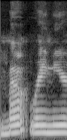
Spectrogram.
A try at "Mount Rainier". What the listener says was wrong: you said Ray Nero Mount Rainier oh it's a Rainier not right near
